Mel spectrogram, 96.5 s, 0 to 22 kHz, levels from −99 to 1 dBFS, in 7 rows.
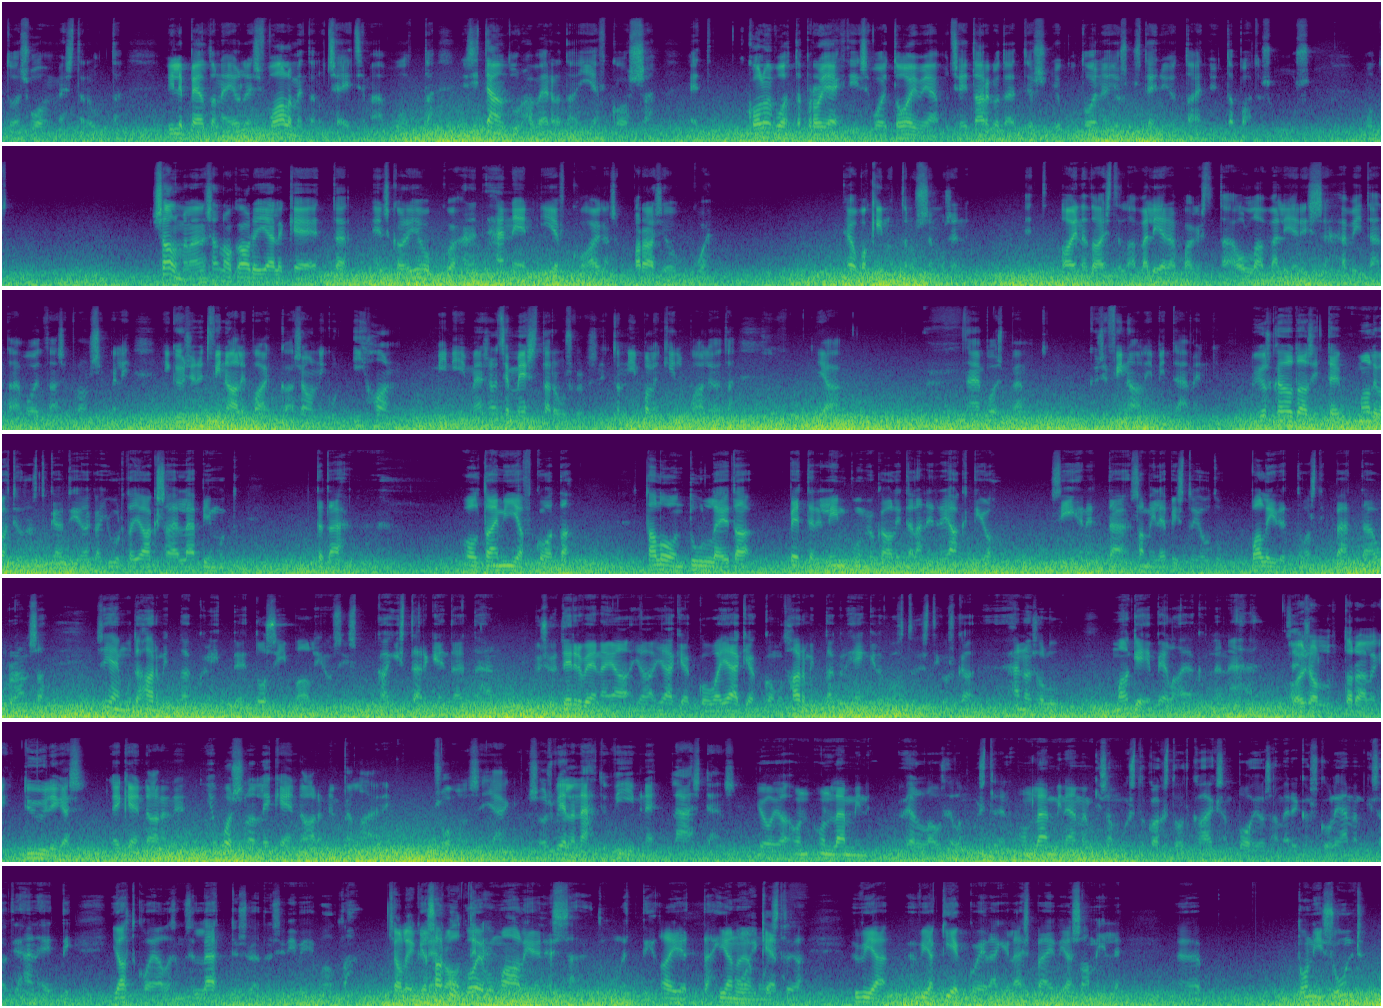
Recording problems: wind noise on the microphone; heavy; 1 dB below the speech

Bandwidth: 13.5 kHz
